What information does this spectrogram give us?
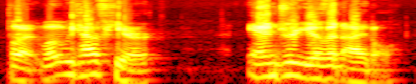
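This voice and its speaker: A man's voice: fairly high pitch, lively intonation, normal speed, fairly bright tone. A man hosting a game stream in casual, joking chat, with wry, profane, ranting asides.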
